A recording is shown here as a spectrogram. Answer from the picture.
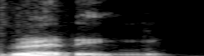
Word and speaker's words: Reading: Well, I can say Reading too, right? Spelled that way. So, but of course, it's pronounced as Reading.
